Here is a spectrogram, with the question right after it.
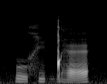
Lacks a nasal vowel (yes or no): yes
